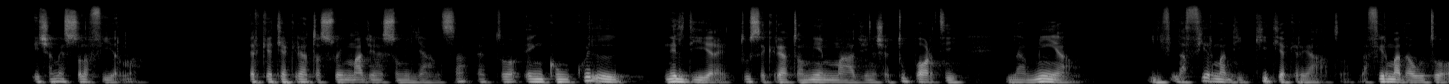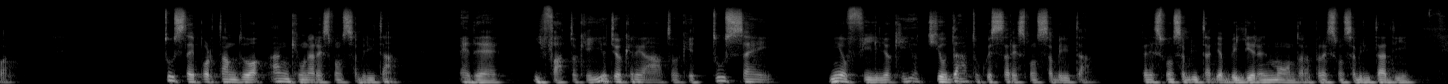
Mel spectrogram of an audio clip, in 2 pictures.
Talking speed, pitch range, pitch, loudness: 160 wpm, 100-115 Hz, 110 Hz, -32 LUFS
